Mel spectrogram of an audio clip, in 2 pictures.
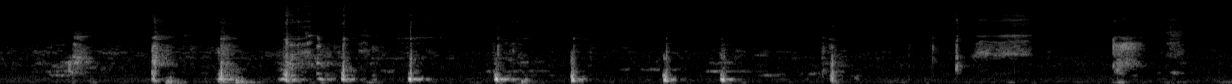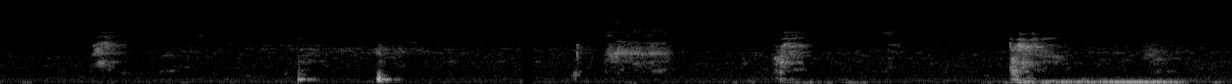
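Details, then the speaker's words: Pertussis in a male patient with two weeks of severe dry cough, earlier fever, and raccoon eyes with subconjunctival hemorrhage: a rapid run of dry coughs, then a deep high-pitched inspiratory whoop after about three breaths. "so in this video you're able to listen to the move so you can see the patient is having a severe cough and after three breaths he takes a deep inspiration and the Wolf can be heard"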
